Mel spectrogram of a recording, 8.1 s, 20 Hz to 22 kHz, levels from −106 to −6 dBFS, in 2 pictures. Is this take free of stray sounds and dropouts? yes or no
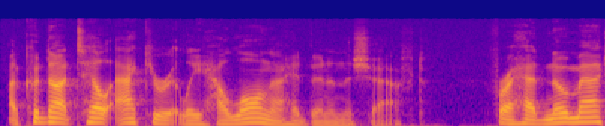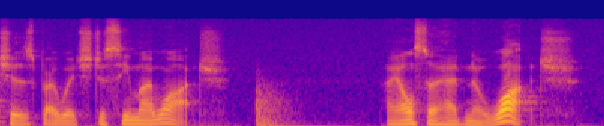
no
